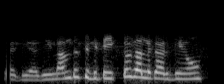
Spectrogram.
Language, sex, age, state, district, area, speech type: Punjabi, female, 30-45, Punjab, Mohali, urban, conversation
